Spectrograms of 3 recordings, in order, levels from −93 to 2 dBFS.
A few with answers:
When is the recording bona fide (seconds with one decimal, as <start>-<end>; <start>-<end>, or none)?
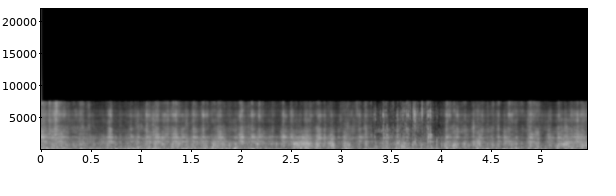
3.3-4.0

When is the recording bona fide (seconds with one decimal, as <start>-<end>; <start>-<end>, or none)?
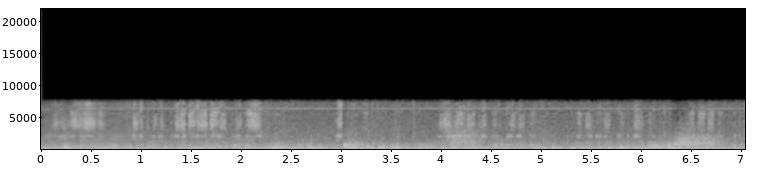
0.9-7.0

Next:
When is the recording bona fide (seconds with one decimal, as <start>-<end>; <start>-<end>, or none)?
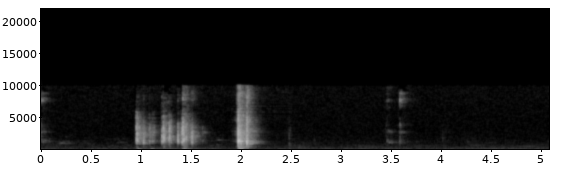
0.0-1.9; 2.5-5.1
